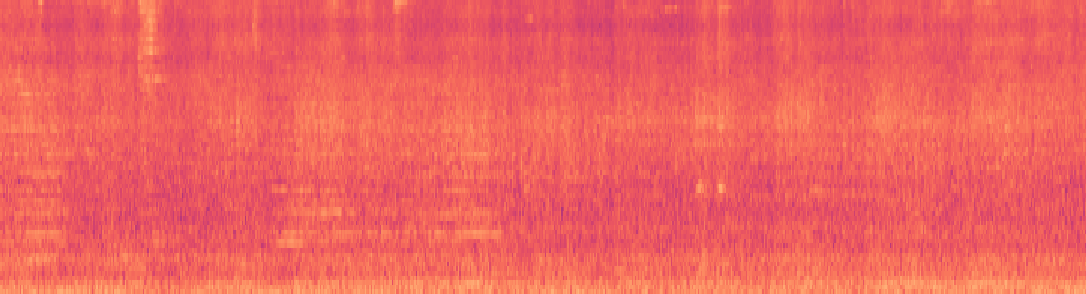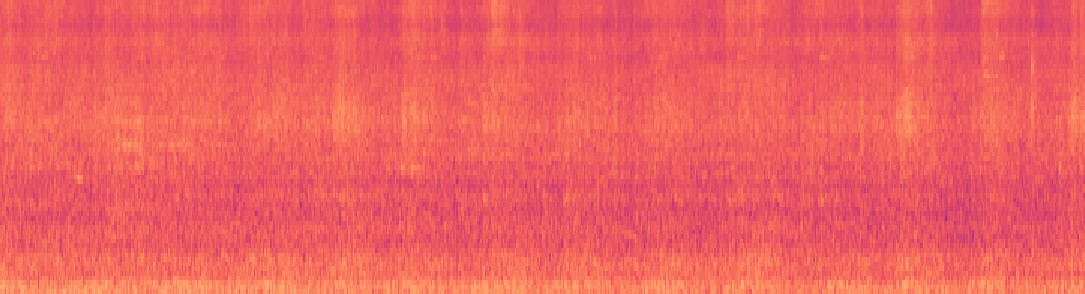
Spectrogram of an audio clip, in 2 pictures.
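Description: Norfolk Southern freight cars rolling past close by: a steady, loud rumble of steel wheels on the rails. A brief pitched tone sounds at the very start and again from about four to six seconds in.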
